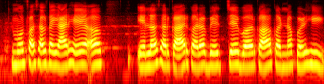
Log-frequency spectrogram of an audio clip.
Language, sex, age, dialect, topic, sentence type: Chhattisgarhi, female, 36-40, Central, agriculture, question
